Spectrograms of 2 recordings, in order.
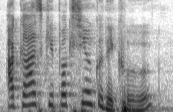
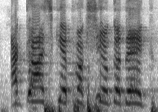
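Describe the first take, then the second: First: It is read in a soft, loving tone. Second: It is read in a sharp, scolding tone.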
